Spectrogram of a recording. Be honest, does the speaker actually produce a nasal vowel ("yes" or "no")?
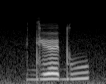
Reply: no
